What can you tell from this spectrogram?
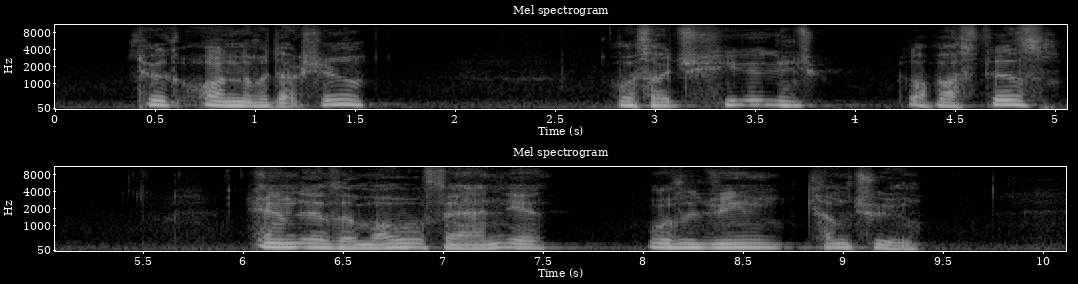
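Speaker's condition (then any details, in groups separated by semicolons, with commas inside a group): Down syndrome; congenital, diagnosed at birth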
